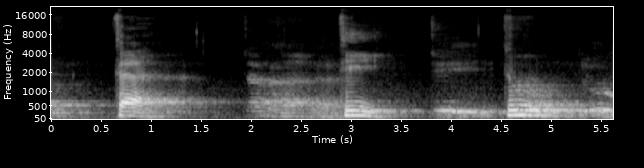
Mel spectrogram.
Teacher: ta itu ada sedikit percikan. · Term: hams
